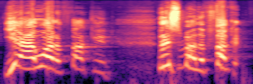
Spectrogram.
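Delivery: high, loud furious yell of a made-up caller; hammed-up screaming caller; enraged caller. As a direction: blow up like a caller ready to kill. Voicing enraged caller on hotline.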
